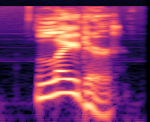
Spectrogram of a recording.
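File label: "later", English, male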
